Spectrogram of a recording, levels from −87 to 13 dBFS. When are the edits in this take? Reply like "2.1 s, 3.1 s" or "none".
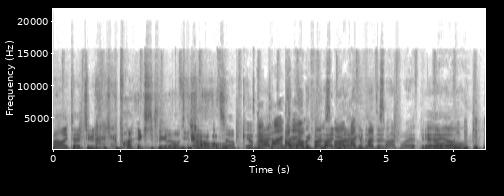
2.8 s, 5.4 s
